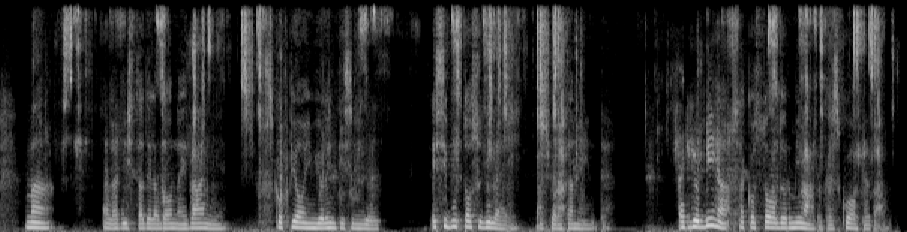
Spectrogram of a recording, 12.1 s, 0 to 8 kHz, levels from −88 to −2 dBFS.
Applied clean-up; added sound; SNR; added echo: neural mask model Resemble Enhance denoiser.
